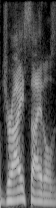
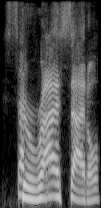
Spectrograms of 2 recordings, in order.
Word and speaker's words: Draisaitl: Well, I am impressed that he did get Leon Draisaitl's name pronounced correctly. He practiced it while he was giving the time he said, he's like, Draisaitl.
